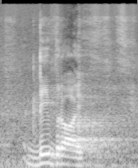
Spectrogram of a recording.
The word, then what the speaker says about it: de Broglie: explained this later on Louis de Broglie should be pronounced as deployable this man in the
